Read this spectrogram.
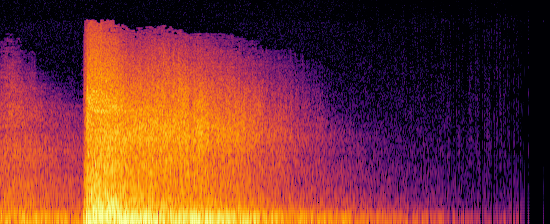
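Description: A heavy boom hits with a whoosh and rumbles away.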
